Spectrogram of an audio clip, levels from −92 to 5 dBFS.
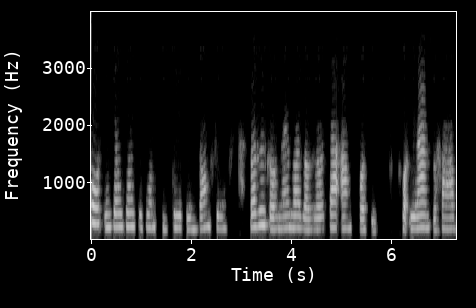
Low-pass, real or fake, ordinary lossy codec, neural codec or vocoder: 3.6 kHz; fake; none; codec, 24 kHz, 0.9 kbps, WavTokenizer, medium speech release version 1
